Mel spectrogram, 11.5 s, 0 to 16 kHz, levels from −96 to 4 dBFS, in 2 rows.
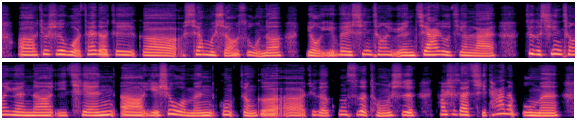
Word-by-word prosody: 呃， 215 Hz, -2 st, +2 dB
就 260 Hz, -, -2 dB
是 255 Hz, 0 st, +1 dB
我 225 Hz, -4 st, +3 dB
在 255 Hz, 0 st, -1 dB
的 255 Hz, -, +2 dB
这 225 Hz, -2 st, 0 dB
个 180 Hz, -5 st, 0 dB
项 240 Hz, +4 st, -1 dB
目 220 Hz, -, +3 dB
小 190 Hz, -4 st, -1 dB
组 195 Hz, -7 st, -4 dB
呢， 180 Hz, +4 st, +1 dB, 0.2 s
有 175 Hz, -5 st, 0 dB
一 -, -, -1 dB
位 225 Hz, -1 st, +2 dB
新 235 Hz, +3 st, -2 dB
成 230 Hz, 0 st, -1 dB
员 190 Hz, -2 st, +2 dB
加 225 Hz, +3 st, +3 dB
入 225 Hz, -3 st, +1 dB
进 195 Hz, -2 st, -1 dB
来。 160 Hz, +3 st, -1 dB, 0.3 s
这 295 Hz, -, +2 dB
个 245 Hz, -, +3 dB
新 270 Hz, +4 st, 0 dB
成 235 Hz, -2 st, -1 dB
员 200 Hz, -3 st, +3 dB
呢， 190 Hz, 0 st, +3 dB
以 185 Hz, -, -3 dB
前， 200 Hz, +3 st, +2 dB
呃， 100 Hz, -2 st, +2 dB
也 180 Hz, -, -1 dB
是 240 Hz, -, -3 dB
我 230 Hz, -6 st, +3 dB
们 175 Hz, 0 st, +2 dB
共 230 Hz, -2 st, -3 dB
整 170 Hz, -4 st, -1 dB
个 90 Hz, -, 0 dB
呃， 90 Hz, 0 st, -3 dB
这 215 Hz, -, -8 dB
个 170 Hz, -3 st, -1 dB
公 240 Hz, +7 st, -5 dB
司 225 Hz, 0 st, -7 dB
的 225 Hz, -, +3 dB
同 175 Hz, 0 st, -1 dB
事， 195 Hz, -1 st, 0 dB, 0.2 s
她 245 Hz, -, 0 dB
是 245 Hz, 0 st, -5 dB
在 220 Hz, -3 st, +3 dB
其 180 Hz, -2 st, -6 dB
他 260 Hz, +10 st, -3 dB
的 280 Hz, -, 0 dB
部 190 Hz, -8 st, 0 dB
门。 170 Hz, +1 st, +3 dB
200 Hz, 290 characters per minute, -21 LUFS, 180-230 Hz, 0.3 s, 我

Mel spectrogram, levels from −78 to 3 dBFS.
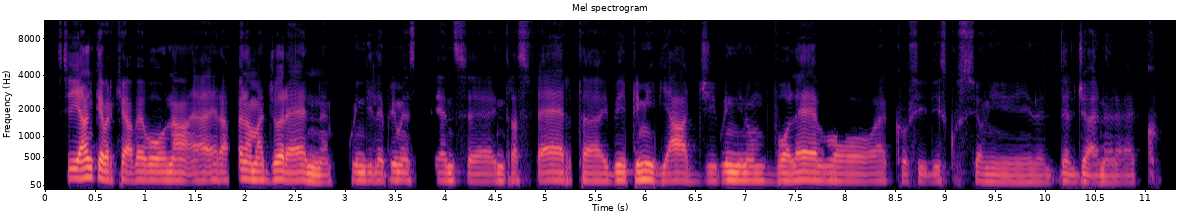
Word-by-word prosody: Sì, 145 Hz, 0 st, 0 dB
anche 155 Hz, +1 st, +7 dB
perché 125 Hz, 0 st, +1 dB
avevo 120 Hz, +1 st, +3 dB
una 115 Hz, -1 st, +1 dB
eh, -, -, -1 dB
era 120 Hz, -1 st, -1 dB
appena 130 Hz, +3 st, +1 dB
maggiorenne, 115 Hz, -5 st, +3 dB
quindi 115 Hz, -2 st, -1 dB
le 110 Hz, -1 st, -2 dB
prime 120 Hz, -1 st, 0 dB
esperienze 110 Hz, -1 st, -5 dB
in 105 Hz, +1 st, -2 dB
trasferta, 110 Hz, 0 st, -2 dB
i 105 Hz, -, -3 dB
pi 115 Hz, +2 st, +2 dB
i 110 Hz, -, 0 dB
primi 120 Hz, 0 st, +4 dB
viaggi, 110 Hz, -1 st, -2 dB
quindi 115 Hz, 0 st, +4 dB
non 110 Hz, 0 st, +1 dB
volevo, 110 Hz, -1 st, 0 dB
ecco, 105 Hz, 0 st, -9 dB
sì, 100 Hz, 0 st, -10 dB
discussioni 95 Hz, -3 st, -7 dB
del 105 Hz, -3 st, -5 dB
genere, 90 Hz, -2 st, -4 dB
ecco. 95 Hz, -, -15 dB
110 Hz, 155 wpm, -24 LUFS, 105-115 Hz, -, anche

